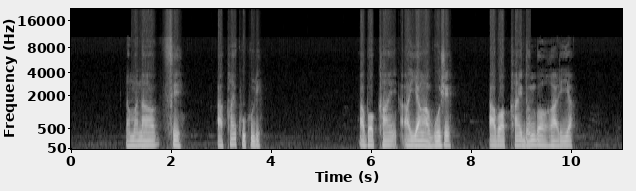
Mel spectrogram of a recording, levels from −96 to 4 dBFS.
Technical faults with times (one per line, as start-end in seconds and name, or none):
0.00-11.02 Vorbis compression
1.20-9.20 sample clock jitter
